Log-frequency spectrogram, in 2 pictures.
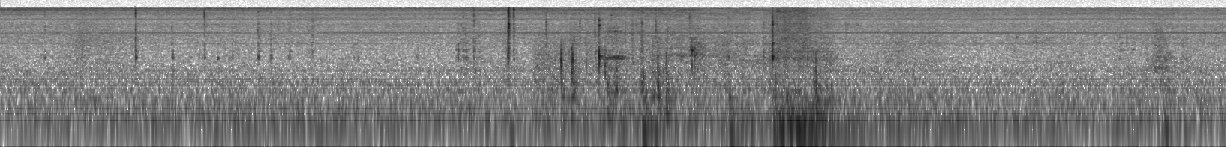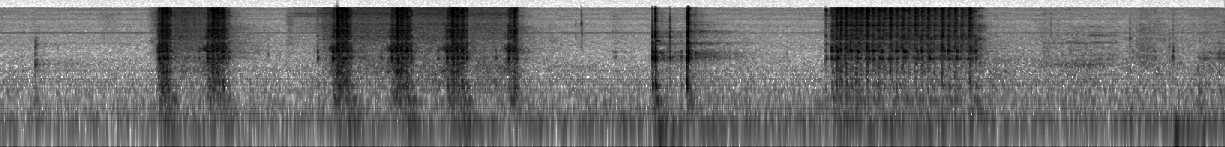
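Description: Accucraft Ruby live steam model's piston-valve cylinders running on compressed air while the valve timing is tested. After a long quiet stretch with faint handling clicks, a handful of short exhaust puffs come about nine to thirteen seconds in, then a hiss of about a second near the end.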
